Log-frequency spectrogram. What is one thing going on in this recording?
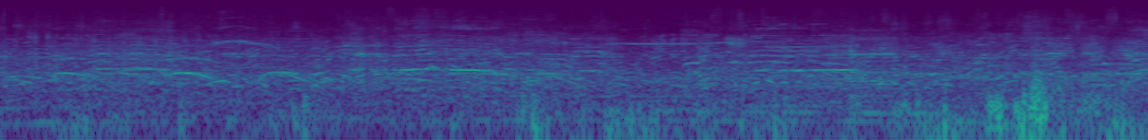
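A large crowd of young men and women chatters and calls out outdoors.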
